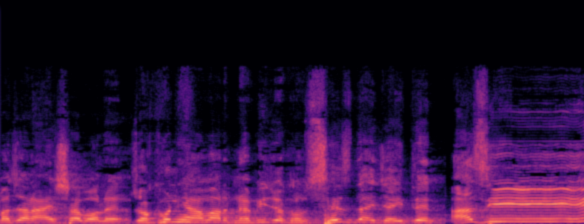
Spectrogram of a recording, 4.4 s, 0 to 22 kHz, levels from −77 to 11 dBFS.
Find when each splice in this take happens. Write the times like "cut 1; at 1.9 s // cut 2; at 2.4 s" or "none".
cut 1; at 0.9 s // cut 2; at 3.3 s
